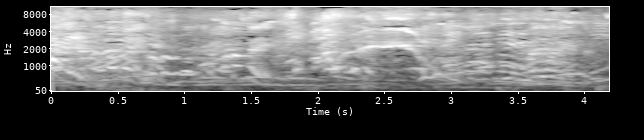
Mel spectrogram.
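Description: A group of children talking and shouting over one another, many high voices at once.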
